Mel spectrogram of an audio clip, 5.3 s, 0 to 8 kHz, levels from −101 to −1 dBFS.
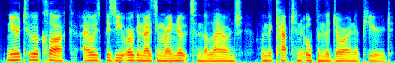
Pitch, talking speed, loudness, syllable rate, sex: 115 Hz, 230 wpm, -21 LUFS, 6.7 syllables/s, male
